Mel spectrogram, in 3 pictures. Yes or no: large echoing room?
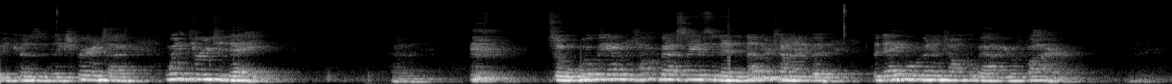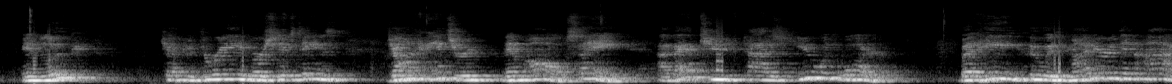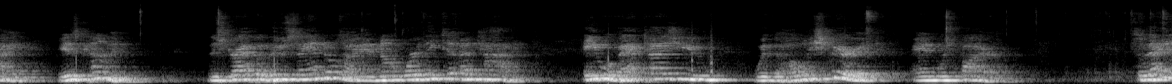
yes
